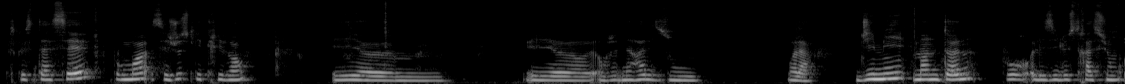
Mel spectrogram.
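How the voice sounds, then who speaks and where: A woman's voice: medium pitch, mellow. A woman casually unboxing and reviewing an oracle card deck, talking chattily with many hesitations and now and then dropping to a whisper.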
